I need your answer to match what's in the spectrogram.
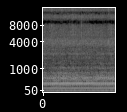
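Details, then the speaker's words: Lakewood HV-4 fan motor after repair of a rear bearing housing cracked in shipping: steady low hum with a rough, buzzy rattle at constant speed. After zip-tie repair it still sounds horrible but runs without locking up. "all right so after many zip ties and trial and error it still sounds horrible but it runs and it doesn't lock up and that's that's good enough"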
